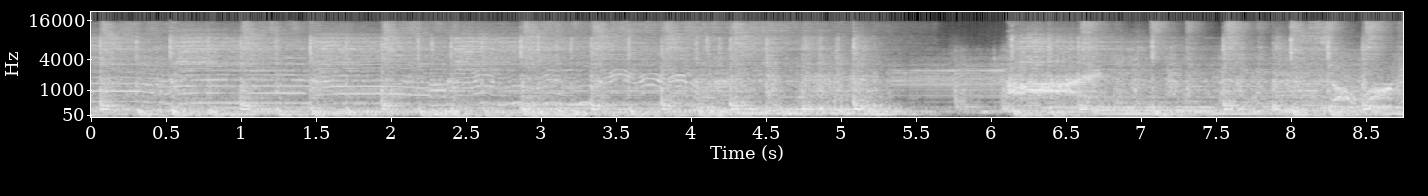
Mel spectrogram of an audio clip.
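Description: Heavy metal band playing live at full volume: driving drums and heavy guitars under a sustained high melody line. About five seconds in the band drops back for roughly a second, then comes crashing back in.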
